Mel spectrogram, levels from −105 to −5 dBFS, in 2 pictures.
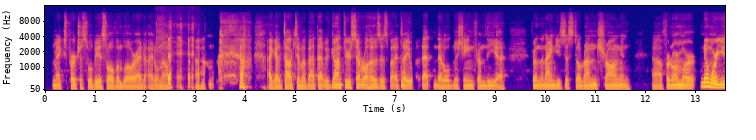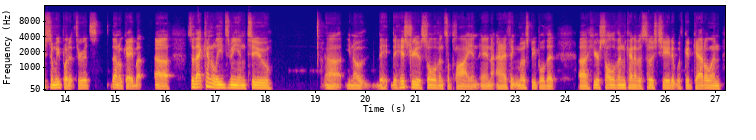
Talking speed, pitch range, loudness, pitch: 215 wpm, 95-115 Hz, -23 LUFS, 105 Hz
